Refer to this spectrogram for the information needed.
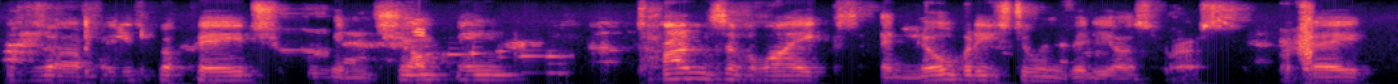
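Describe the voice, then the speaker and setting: A man hosting a casual web show, talking in an emphatic, pushy and animated way, on a muffled lo-fi recording. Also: mid-range voice, unhurried, a little hiss or hum. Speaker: host.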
